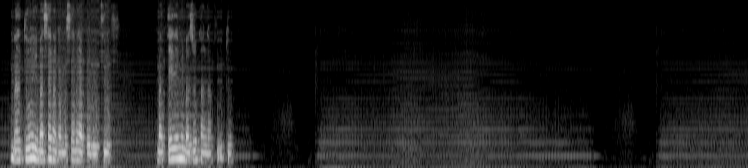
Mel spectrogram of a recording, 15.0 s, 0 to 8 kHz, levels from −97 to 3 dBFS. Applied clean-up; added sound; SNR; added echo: neural separator model SepFormer DNS4.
